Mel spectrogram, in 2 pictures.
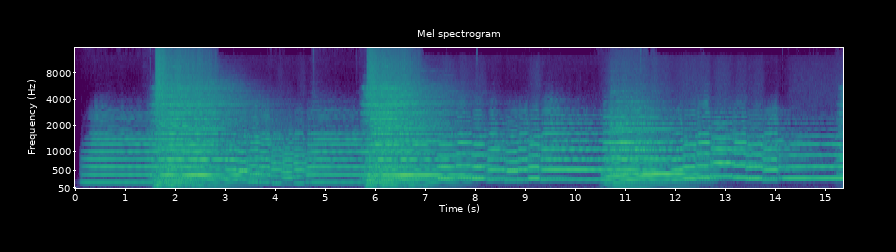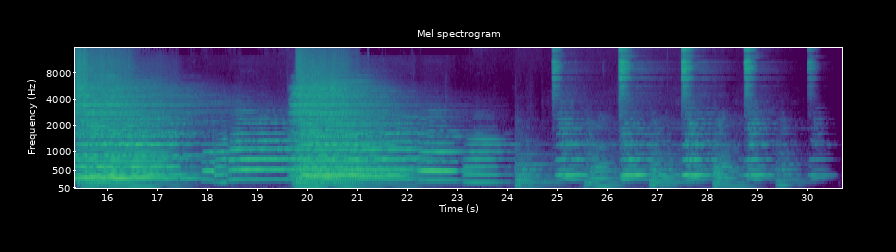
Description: Category Concert/wind/brass band
Subcategory Concert music
Instrumentation Ha (concert/wind band)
